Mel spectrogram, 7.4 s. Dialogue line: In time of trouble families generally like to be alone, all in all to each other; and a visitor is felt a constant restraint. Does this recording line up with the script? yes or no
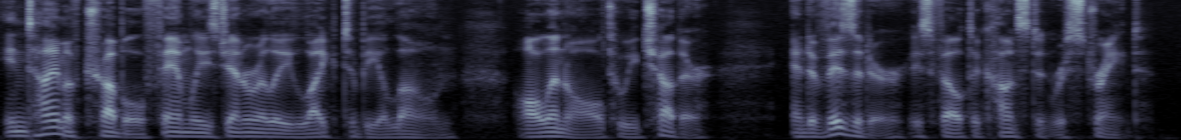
yes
